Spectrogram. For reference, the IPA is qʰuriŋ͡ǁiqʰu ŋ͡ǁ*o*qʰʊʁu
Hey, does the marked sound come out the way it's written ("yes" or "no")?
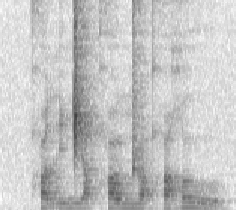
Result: no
